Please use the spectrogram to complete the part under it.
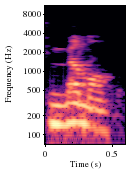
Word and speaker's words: Memel: It's Memel.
